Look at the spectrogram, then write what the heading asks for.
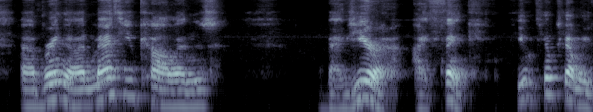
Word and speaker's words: Bagheera: what I go by pronunciation Bagheera it's the uh in The Jungle Book the Black Panther from The Jungle Book the old Disney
